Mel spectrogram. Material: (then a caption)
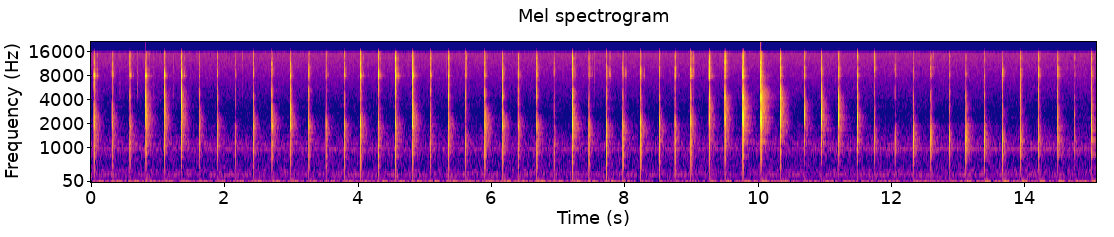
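Wood. Two identical hand-sized solid wooden cubes painted with black characters are held in both hands and knocked and clicked against each other, while long natural nails tap their edges. About fifty sharp, dry clicks come at a steady but slightly uneven pace, each dying away almost instantly with a bright knock near 2.4 kHz. A low, quiet hum sits underneath.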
